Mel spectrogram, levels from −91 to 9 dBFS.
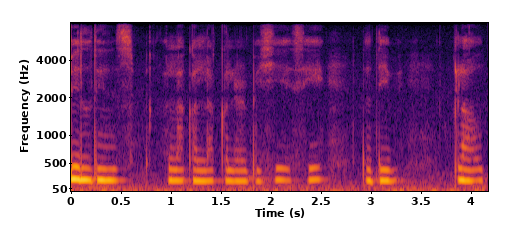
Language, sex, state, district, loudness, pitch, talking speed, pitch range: Nagamese, female, Nagaland, Kohima, -18 LUFS, 195 Hz, 130 wpm, 190-205 Hz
